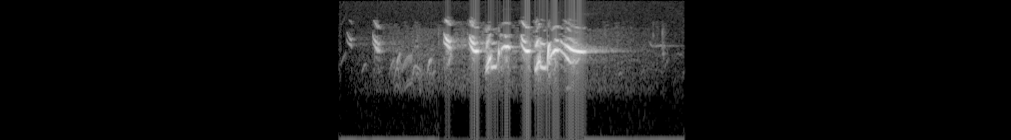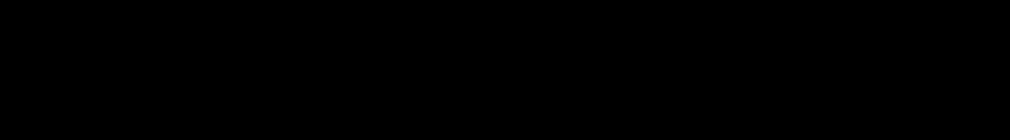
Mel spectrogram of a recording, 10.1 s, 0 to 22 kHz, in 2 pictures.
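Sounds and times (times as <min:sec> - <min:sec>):
bird chirping and twittering: 0:01.8 - 0:03.0.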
